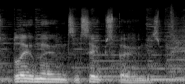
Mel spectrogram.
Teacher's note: I'll start off with very fronted goose vowels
